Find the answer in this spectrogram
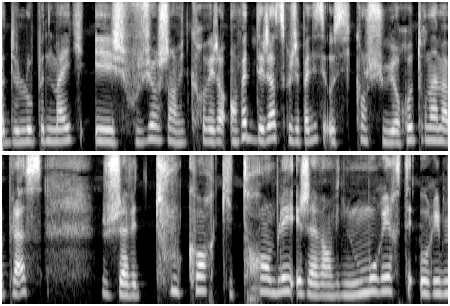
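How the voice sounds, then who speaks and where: A woman's voice: medium pitch, a little mellow, no room sound. Chatty young French woman vlogging. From France. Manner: chatty, slangy, self-mocking, many fillers. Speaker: travel vlogger. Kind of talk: casual vlog talk to phone. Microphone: phone held by hand.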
